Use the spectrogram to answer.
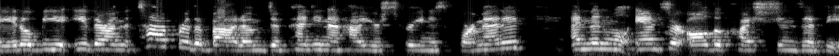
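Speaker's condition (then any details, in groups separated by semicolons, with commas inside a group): No condition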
